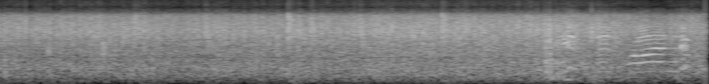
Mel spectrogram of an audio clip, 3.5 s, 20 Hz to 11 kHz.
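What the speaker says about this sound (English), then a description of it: "I always had sense enough to come in out of the rain." Steady rain falls in a 1940 drama scene, a dense, even hiss throughout with a few faint tonal chirps near the end.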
